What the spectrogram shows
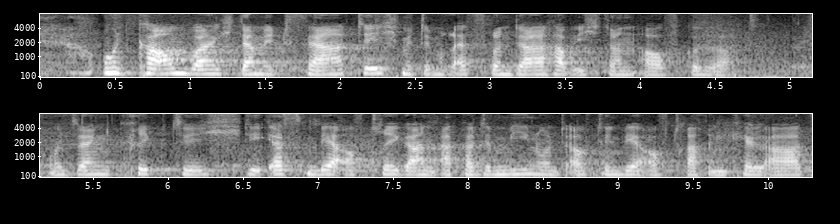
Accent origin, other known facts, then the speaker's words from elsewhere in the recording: Germany; Das war natürlich für mich als Ausländerin sozusagen, als Deutsche, eine große Ehre. Und wir waren zwei Deutsche, die andere Dame kenne ich leider gar nicht mehr.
